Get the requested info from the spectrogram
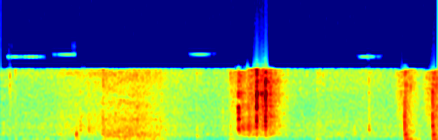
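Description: A laptop being shifted and turned on a wooden desk by hand: a soft scraping rustle, then a short knock a little over a second in.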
